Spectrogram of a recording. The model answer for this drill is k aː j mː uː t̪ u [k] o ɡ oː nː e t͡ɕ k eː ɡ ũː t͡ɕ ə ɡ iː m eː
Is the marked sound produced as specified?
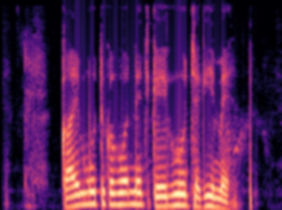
yes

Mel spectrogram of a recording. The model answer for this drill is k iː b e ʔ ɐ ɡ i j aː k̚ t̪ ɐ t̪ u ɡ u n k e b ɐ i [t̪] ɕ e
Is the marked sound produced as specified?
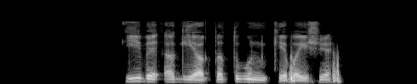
no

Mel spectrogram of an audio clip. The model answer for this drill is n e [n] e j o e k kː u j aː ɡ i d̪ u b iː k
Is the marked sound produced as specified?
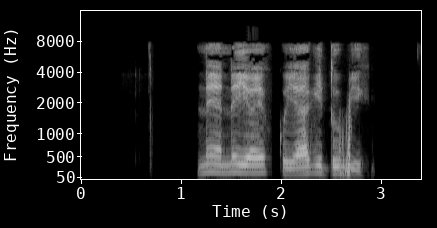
yes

